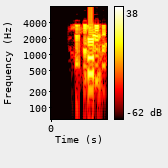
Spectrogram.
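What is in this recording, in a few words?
Police District Dispatch, p25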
